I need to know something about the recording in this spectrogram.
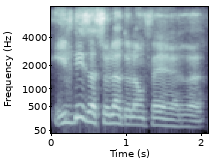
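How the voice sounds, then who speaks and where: A man's voice: mid-range voice, animated, a little slow. A man preaching and answering questions, emphatic, breaking into recited Arabic verses. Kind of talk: religious Q&A.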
